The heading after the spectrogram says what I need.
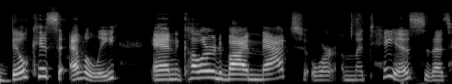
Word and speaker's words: Mateus: and inked by Bilquis Evely, and colored by Mateus. That's how he told me to pronounce his name.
